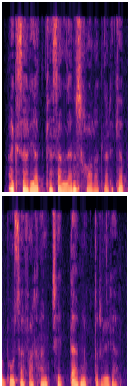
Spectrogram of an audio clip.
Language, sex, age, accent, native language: Uzbek, male, 19-29, Namangan, Uzbek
